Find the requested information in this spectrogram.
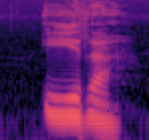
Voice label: "ra" go, Wamesa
